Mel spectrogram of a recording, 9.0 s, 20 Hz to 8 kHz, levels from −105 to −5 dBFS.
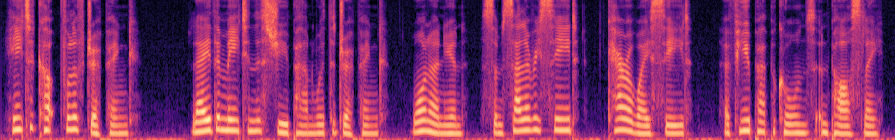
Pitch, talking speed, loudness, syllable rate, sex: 195 Hz, 180 wpm, -20 LUFS, 5.5 syllables/s, female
